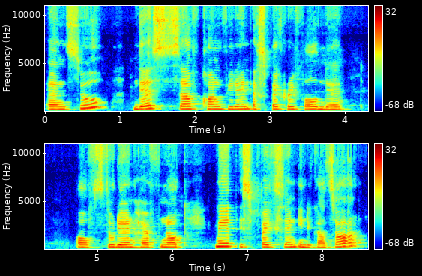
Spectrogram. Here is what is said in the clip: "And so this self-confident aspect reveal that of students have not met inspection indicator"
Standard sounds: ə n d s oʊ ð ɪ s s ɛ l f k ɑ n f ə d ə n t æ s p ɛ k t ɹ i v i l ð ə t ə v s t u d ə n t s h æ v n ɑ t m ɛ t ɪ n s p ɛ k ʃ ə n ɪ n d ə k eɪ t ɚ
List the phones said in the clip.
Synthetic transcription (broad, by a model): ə n s oʊ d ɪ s s ɛ l f k ɑ n f ə d ə n t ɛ s p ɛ k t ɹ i f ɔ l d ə t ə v s t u d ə n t h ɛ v n ɑ t m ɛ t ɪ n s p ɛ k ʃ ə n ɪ n d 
